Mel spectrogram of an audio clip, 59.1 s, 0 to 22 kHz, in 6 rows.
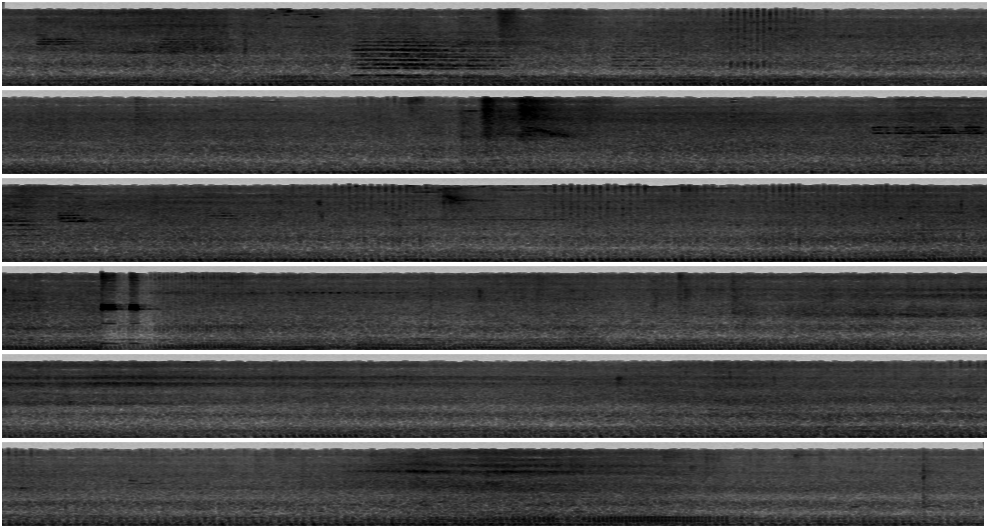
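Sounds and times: heavy truck traffic: 0.0 - 59.0
wind and road noise: 0.0 - 59.0.

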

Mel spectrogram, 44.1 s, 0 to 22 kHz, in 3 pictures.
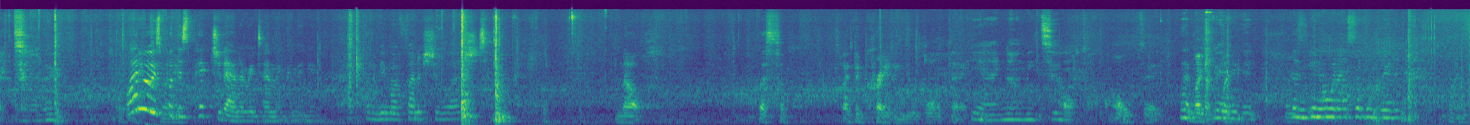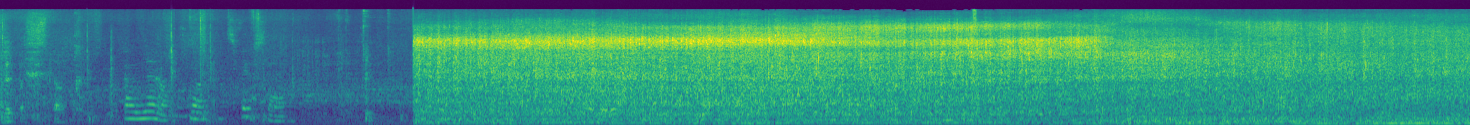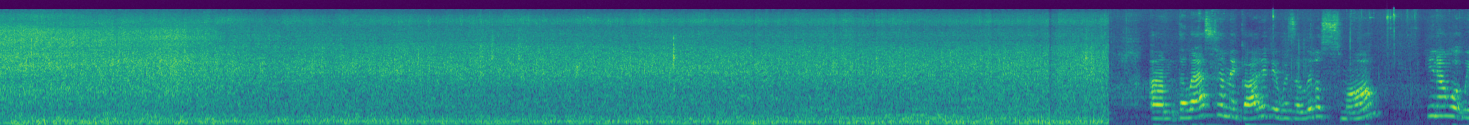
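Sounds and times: loud steady rushing noise: 18.8 - 40.6.

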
